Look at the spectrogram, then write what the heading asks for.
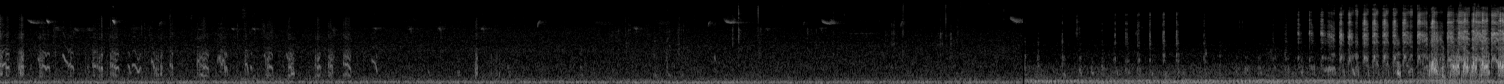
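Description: A squirrel gives quick, dry chipping notes in fast bursts, then fades under steady background hiss.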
